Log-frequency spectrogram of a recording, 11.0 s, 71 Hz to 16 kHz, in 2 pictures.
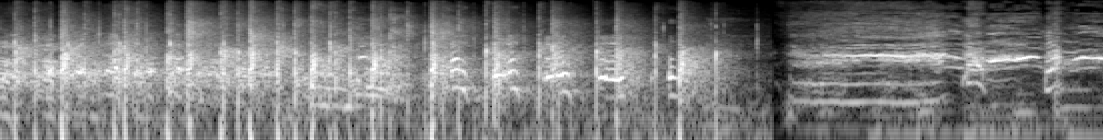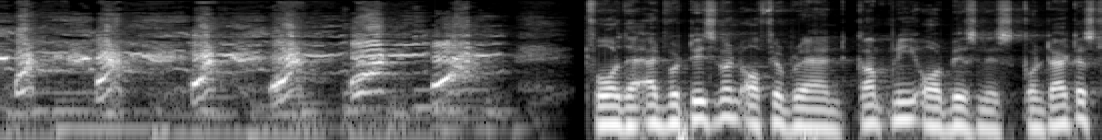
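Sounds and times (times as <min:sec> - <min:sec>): person laughing: 0:00.0 - 0:08.1.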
